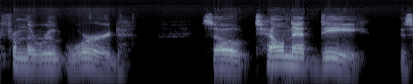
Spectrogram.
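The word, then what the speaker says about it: telnetd: with a service because the letter D is always on the end and it's pronounced separately. It's stated apart from the root word. So telnet D is how you would pronounce that, inet D, right?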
